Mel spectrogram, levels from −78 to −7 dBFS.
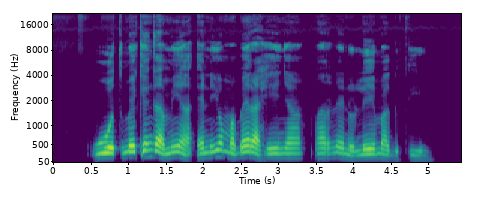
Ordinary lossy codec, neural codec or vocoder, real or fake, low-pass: none; none; real; none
